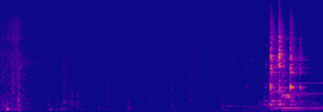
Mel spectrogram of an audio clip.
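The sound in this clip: A cooking pot is handled while ash is prepared for washing sheep's wool: faint scattered shuffling, then a loud metallic clatter with ringing overtones near the end.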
